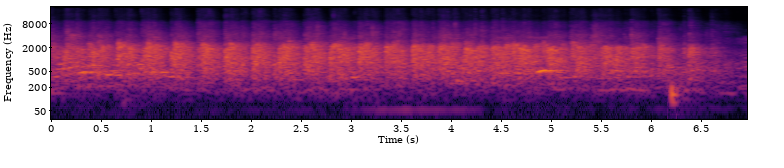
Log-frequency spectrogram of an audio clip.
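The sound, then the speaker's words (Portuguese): An audience at an evening church service claps together to praise the Lord in a dense, steady burst of applause that stays loud and even for several seconds before tapering slightly at the end, with no talking over it. “As palmas louvem ao Senhor nesta noite.”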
